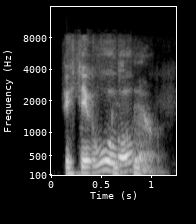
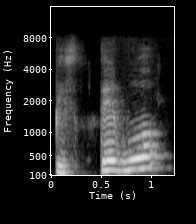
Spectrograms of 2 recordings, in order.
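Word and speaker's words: πιστεύω: Pisteuo. Esta es piste u o. Se pronuncian todos los vocales. Ya, profesor. Se pronuncia pisteguo.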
